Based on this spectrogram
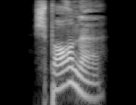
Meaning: nominative/accusative/genitive plural of Sporn
- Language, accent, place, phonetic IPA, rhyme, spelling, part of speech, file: German, Germany, Berlin, [ˈʃpɔʁnə], -ɔʁnə, Sporne, noun, De-Sporne.ogg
